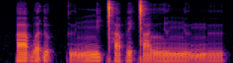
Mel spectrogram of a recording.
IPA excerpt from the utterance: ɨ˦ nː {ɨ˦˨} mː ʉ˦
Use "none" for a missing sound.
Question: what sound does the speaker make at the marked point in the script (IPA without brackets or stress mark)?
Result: ʉ˦˨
